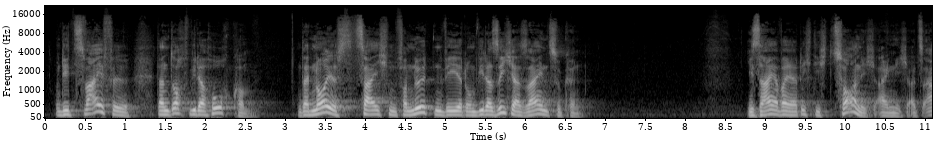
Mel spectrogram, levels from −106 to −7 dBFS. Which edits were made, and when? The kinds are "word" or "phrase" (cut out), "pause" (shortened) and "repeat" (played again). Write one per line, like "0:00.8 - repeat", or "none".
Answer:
none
